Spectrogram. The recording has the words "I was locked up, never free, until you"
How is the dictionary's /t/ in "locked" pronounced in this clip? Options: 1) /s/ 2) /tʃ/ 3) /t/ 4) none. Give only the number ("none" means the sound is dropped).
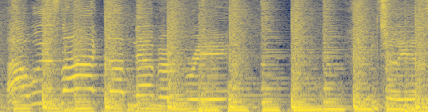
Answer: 4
